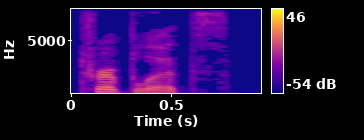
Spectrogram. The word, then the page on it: triplets: British English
